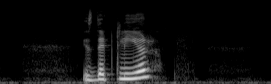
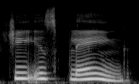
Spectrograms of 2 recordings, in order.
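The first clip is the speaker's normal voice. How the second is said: very slow, word by word; slow model sentence; much slower than usual. Shown as a demonstration. Teacher modelling an English sentence for Hindi learners, very slow. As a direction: say it slowly so learners can follow. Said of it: "तो क्या बोलेंगे".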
